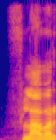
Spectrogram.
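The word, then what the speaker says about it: flour: अच्छा, इसका प्रोनाउंसिएशन भी अक्सर लोग गलत करते हैं. कोई फ्लोर पढ़ रहा है, कोई फ्लावर पढ़ रहा है, फ्लावर कहा जाता है इसको.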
